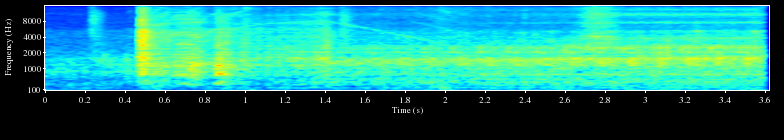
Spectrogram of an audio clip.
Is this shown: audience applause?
no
